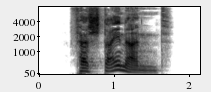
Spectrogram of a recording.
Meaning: present participle of versteinern
- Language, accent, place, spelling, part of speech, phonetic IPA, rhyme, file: German, Germany, Berlin, versteinernd, verb, [fɛɐ̯ˈʃtaɪ̯nɐnt], -aɪ̯nɐnt, De-versteinernd.ogg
